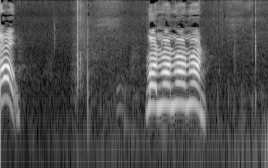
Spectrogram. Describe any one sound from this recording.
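A plastic bat hits a plastic ball with a hollow crack.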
